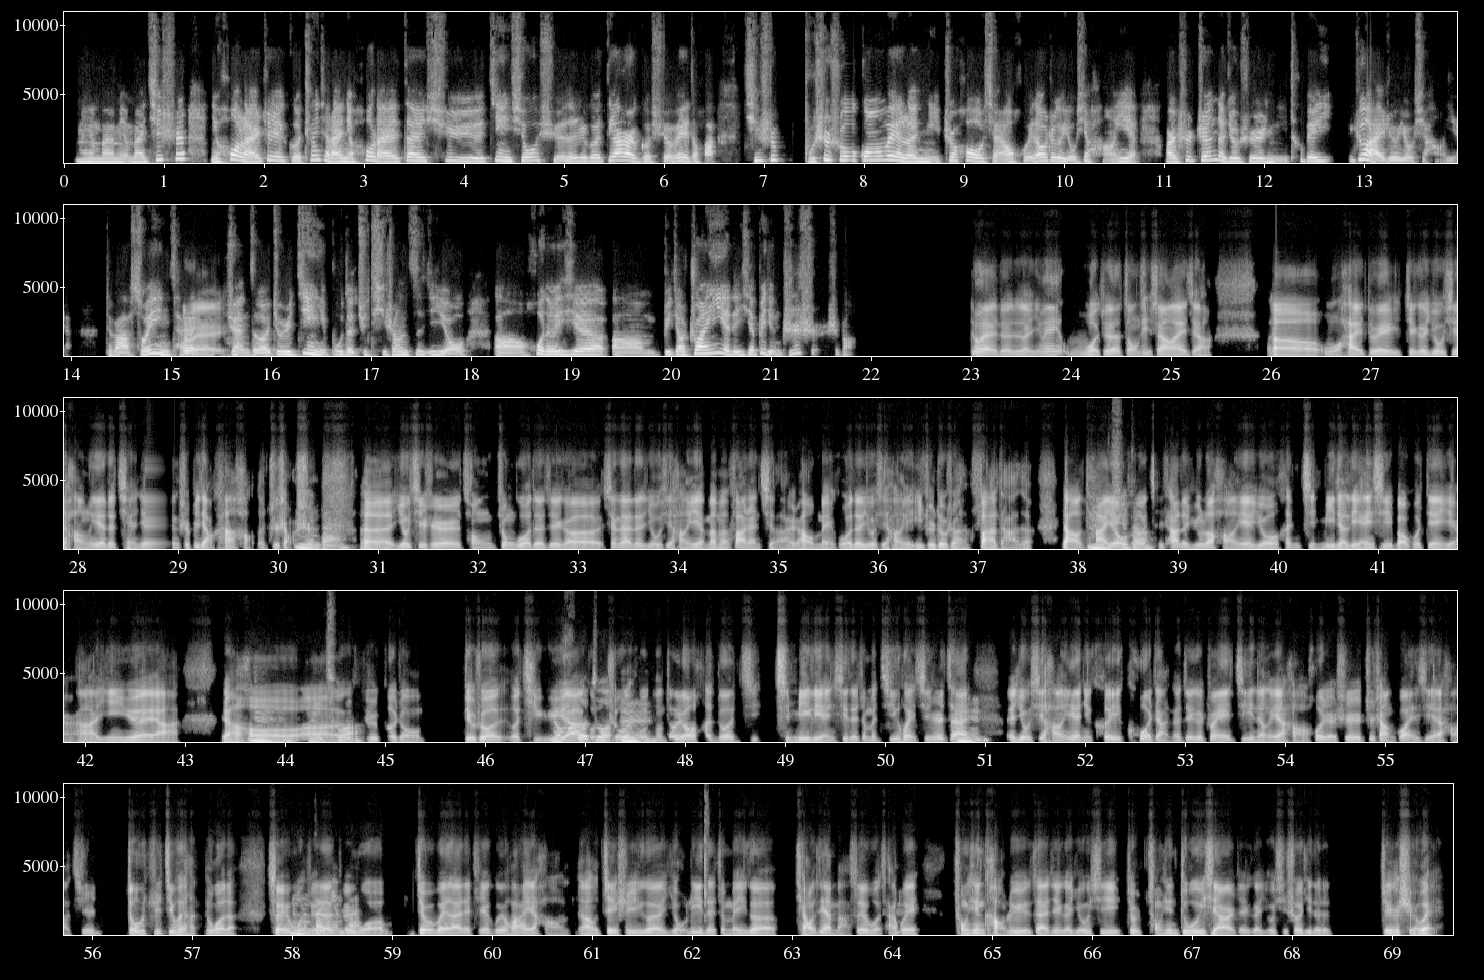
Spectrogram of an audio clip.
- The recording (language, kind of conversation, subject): Chinese, podcast, 假如没有经济压力，你会做什么工作？
- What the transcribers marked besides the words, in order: other noise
